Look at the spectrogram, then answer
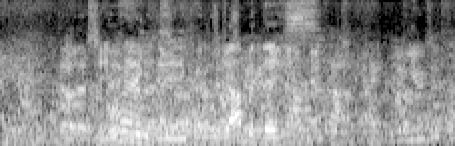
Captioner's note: audience speaking indistinctly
